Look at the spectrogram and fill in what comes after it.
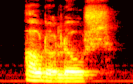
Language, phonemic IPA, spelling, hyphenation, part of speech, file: Dutch, /ˈɑu̯.dərˌloːs/, ouderloos, ou‧der‧loos, adjective, Nl-ouderloos.ogg
- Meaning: parentless, without any parent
